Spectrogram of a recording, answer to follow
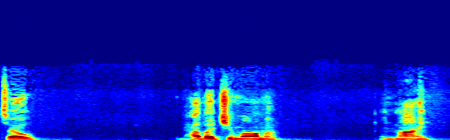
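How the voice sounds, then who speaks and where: An actor reading a quick-tempered young man, combative and swearing in a staged play reading. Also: a little high, expressive, darkish tone, slightly rough, muffled recording.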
